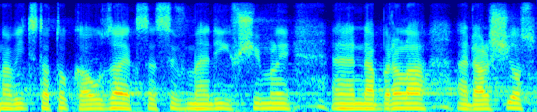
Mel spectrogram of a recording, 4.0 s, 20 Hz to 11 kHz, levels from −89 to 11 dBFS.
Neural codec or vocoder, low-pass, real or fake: none; 9.9 kHz; real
